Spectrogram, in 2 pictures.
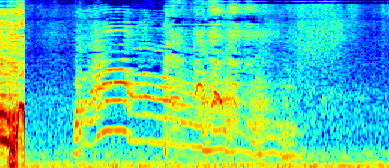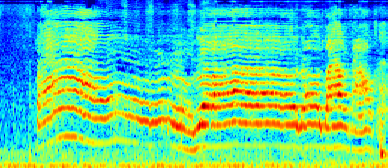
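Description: A tabby cat gives two long, drawn-out yowling meows while a hand scratches its back: the first falls in pitch, the second rises and then holds for about three seconds. A brief loud snatch of another sound cuts off at the very start.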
